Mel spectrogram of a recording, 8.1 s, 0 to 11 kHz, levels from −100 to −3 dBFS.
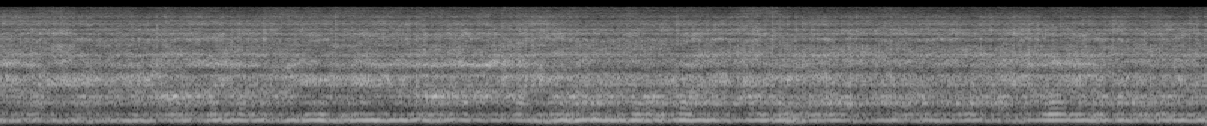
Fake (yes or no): yes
